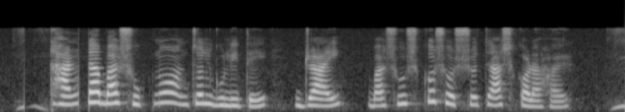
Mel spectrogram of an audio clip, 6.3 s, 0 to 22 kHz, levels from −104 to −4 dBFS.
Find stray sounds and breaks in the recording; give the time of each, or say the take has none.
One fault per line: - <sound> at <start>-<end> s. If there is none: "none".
- dropout at 0.8-0.9 s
